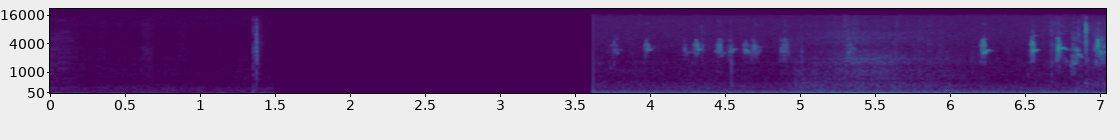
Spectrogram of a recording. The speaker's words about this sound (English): The severe cold last weekend brought a huge flock of gray-crowned rosy finches to our feeders, so let's start with that.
